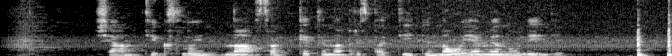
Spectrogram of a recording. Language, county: Lithuanian, Panevėžys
